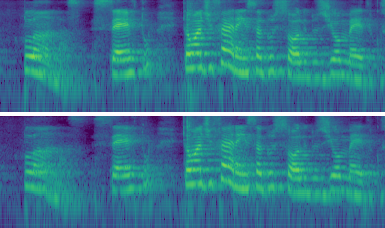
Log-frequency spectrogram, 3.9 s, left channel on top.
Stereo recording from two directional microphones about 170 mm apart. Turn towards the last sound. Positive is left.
turn(degrees=10)  # may be behind; listen again after turning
